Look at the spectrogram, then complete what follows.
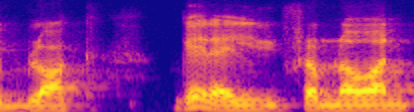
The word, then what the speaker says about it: Bloch: Okay, so people are pronouncing it, I think, not bloch. I was using bloch in my recording, but it looks like it should be a block.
